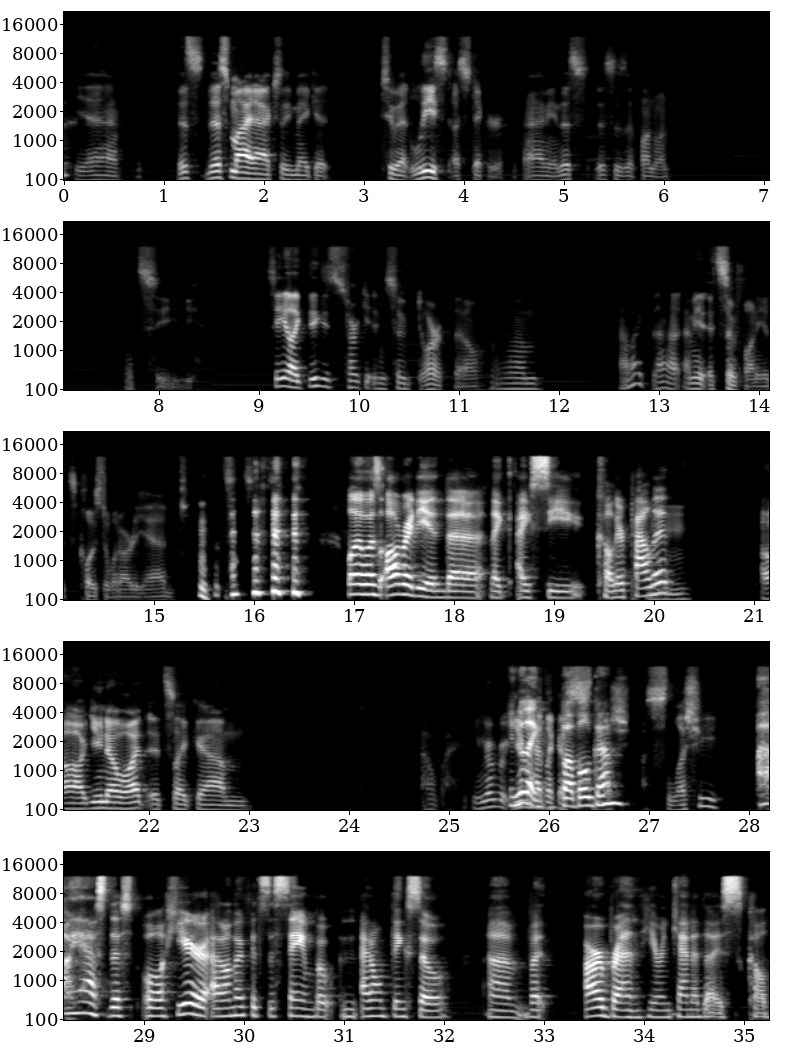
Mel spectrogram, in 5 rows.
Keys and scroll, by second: 14.3 space, 28.1-30.1 typing, 30.8 Return.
